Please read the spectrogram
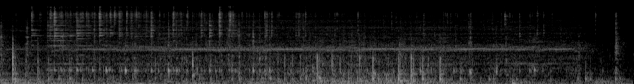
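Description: Small DC motor turning the treat dispenser's auger, a thin steady whine that stops near the end, over many small crackling clicks.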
